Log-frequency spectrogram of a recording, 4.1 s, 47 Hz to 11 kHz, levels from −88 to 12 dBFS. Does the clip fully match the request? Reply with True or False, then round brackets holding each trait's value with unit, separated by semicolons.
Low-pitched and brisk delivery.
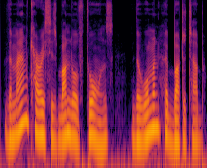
False (130 Hz; 175 wpm)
